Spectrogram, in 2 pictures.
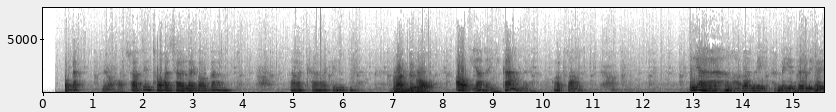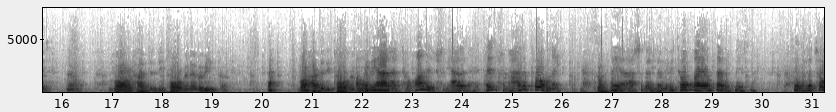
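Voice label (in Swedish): Sövde Skåne, Svenska sagor dialekter; Folkminnen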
